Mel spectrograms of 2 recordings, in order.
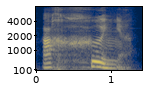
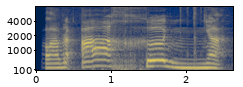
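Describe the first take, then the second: First: Arranha said slowly, rr rasped hard; scratchy R. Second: Arranha slowed, rr scraped in the throat; scratchy R demo. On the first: Teacher repeats arranha's scratchy rr for pupils. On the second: Teacher shows the class the scratchy rr in arranha. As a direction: drag out arranha with a harsh throaty rr. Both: Shown as a demonstration. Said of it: "o som arranhado".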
